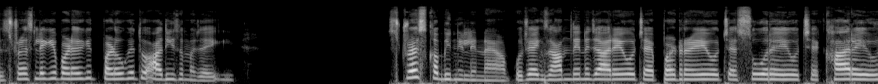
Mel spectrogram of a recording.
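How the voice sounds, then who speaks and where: A woman teaching grammar in a live online class, brisk and urging students to copy notes quickly while she reads out and answers their chat questions. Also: on the high side, smooth, no echo.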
